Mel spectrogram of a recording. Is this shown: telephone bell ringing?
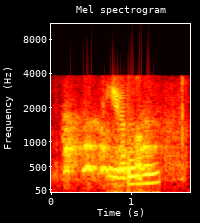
no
